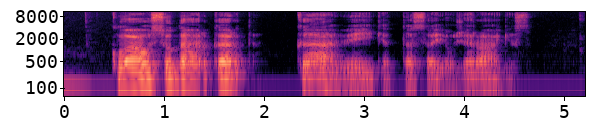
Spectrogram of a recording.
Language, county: Lithuanian, Vilnius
